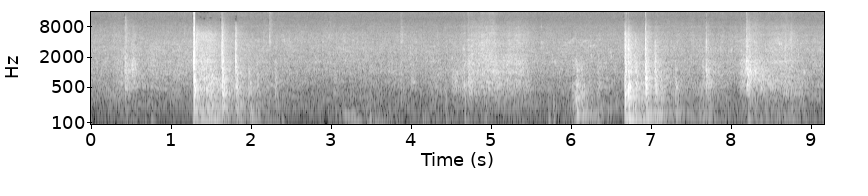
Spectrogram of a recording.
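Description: Hollow blue plastic drum dropped, knocked and scraped about on concrete by a playing polar bear: a loud bang about a second in and another near seven seconds, with smaller knocks and scraping between.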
